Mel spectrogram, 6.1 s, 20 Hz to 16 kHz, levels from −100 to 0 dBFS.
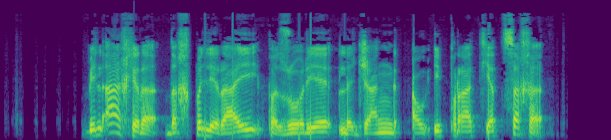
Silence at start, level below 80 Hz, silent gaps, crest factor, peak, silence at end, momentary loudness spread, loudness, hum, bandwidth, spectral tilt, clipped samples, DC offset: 0.85 s; -54 dBFS; none; 16 dB; 0 dBFS; 0.7 s; 5 LU; -14 LUFS; none; 11.5 kHz; -3.5 dB/octave; under 0.1%; under 0.1%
